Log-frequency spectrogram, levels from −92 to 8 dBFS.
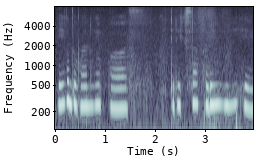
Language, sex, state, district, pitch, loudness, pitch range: Hindi, female, Uttar Pradesh, Saharanpur, 250 Hz, -15 LUFS, 240-255 Hz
